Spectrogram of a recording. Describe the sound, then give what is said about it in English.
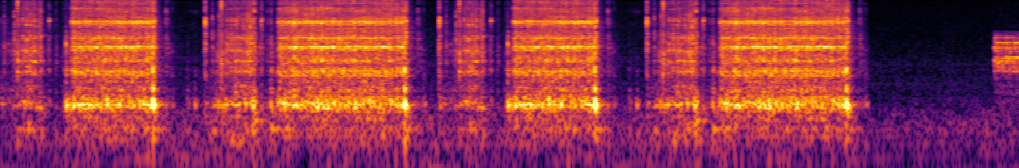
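An old coin-operated rotary telephone dial being turned and released several times to dial a number, each spin followed by a rapid ratcheting whir, with brief pauses between digits before falling quiet. “And dial the number.”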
